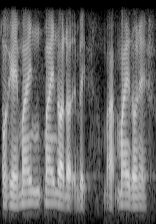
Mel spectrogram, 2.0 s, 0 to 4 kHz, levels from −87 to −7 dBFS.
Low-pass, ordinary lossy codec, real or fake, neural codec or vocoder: 3.6 kHz; none; real; none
